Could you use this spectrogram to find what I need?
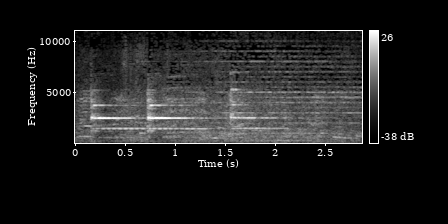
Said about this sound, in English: It's been a long journey. Trams returning to Sydney's CBD for the first time in more than half a century.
